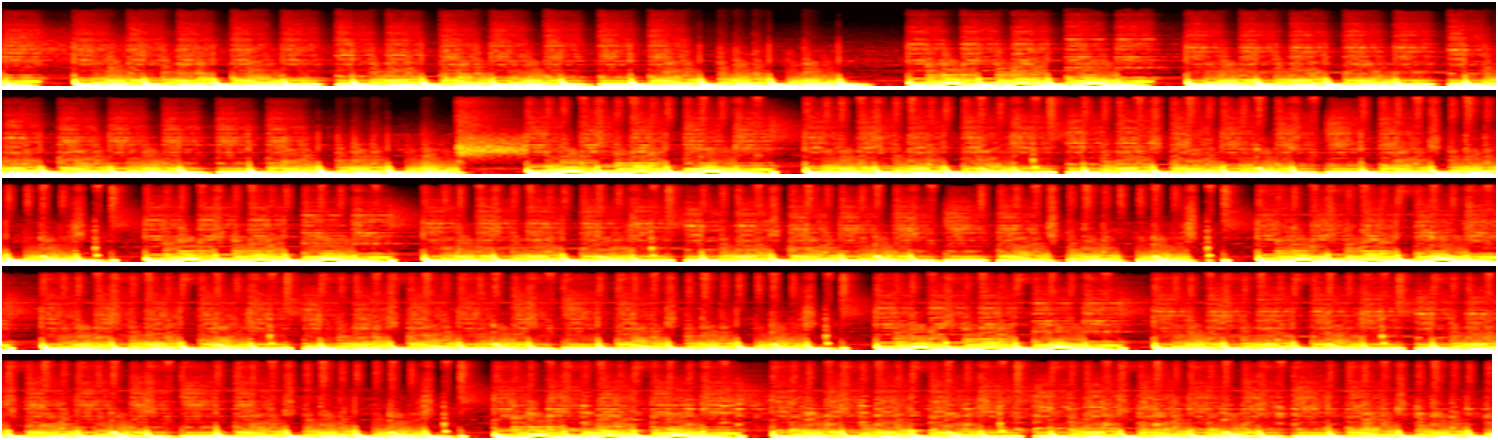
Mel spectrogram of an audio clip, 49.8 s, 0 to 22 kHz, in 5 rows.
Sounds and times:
Music: 0.0s - 49.7s.

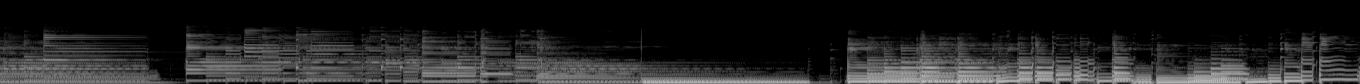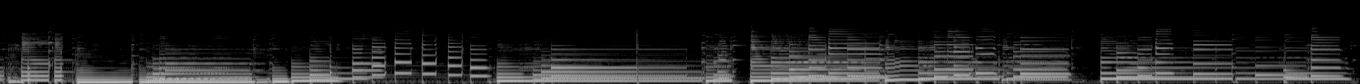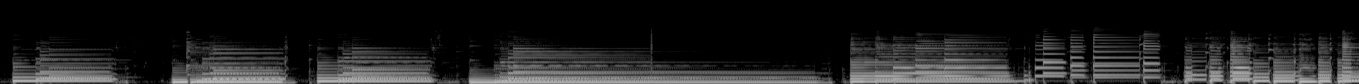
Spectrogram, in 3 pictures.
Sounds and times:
Tapping (guitar technique): 0.0s - 40.7s.

